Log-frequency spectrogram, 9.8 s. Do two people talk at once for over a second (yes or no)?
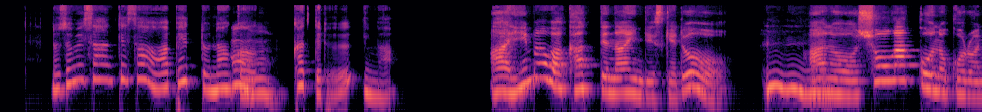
no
